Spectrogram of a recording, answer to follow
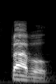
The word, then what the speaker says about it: Babel: No, it's Babel.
